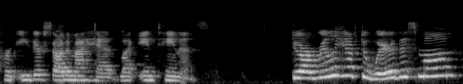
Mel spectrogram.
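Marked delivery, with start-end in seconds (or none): 2.9-4.6 much higher, pleading, near tears; trying not to cry. A narrator's reading. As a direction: hold back tears while begging mom. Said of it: "trying not to cry".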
